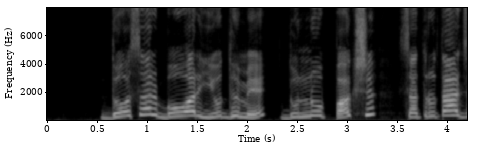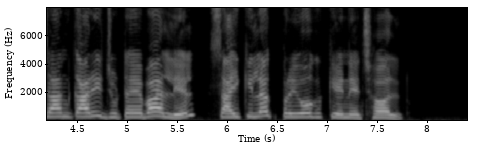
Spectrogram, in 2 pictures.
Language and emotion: Maithili, neutral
